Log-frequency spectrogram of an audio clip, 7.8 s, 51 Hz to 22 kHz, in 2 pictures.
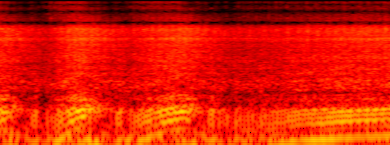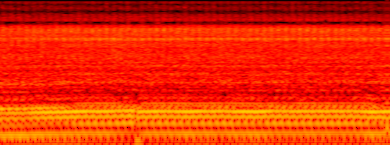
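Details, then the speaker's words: Cold Triumph Hurricane X75 triple, rebuilt carbs just refitted, on throttle stop with choke still on, pilot screws thought set about 7/8 out: catches after kick into slightly lumpy, uneven choked idle; needs tuning, possibly richening, suspected not confirmed; uneven idle. "We're not on the throttle stop. We're on the throttle stop there, but we've still got the choke on. Probably do need to give it a bit of tune."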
